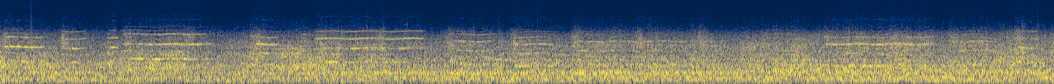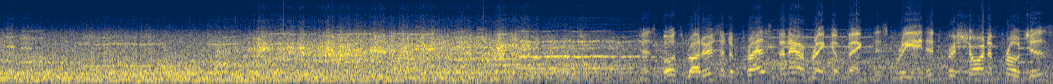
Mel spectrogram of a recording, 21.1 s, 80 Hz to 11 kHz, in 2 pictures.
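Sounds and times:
jet engines roaring in flyby: 0.0 - 21.0.

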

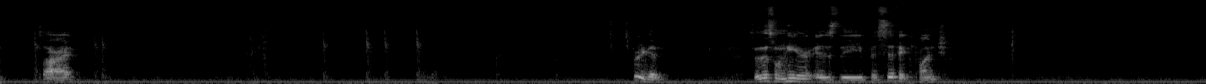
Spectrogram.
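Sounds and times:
steady low hum: 0.0 - 12.0
swallowing and lip sounds: 2.4 - 2.8.

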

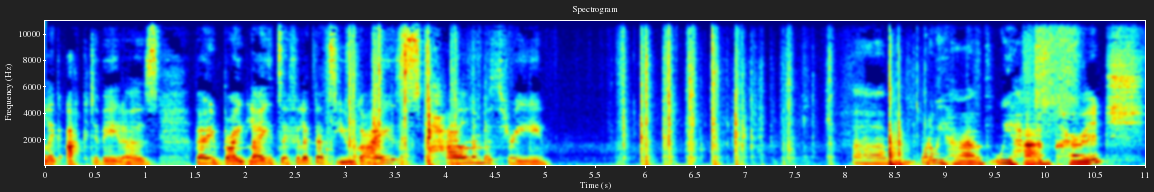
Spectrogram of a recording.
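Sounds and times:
cards being shuffled: 5.6 - 8.7.

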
